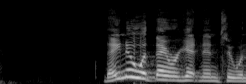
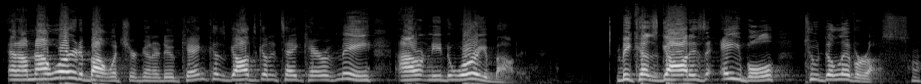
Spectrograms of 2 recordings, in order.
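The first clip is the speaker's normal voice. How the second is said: bold declaration; 4 semitones higher, 7 dB louder than usual. Acted. The men answer the king.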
